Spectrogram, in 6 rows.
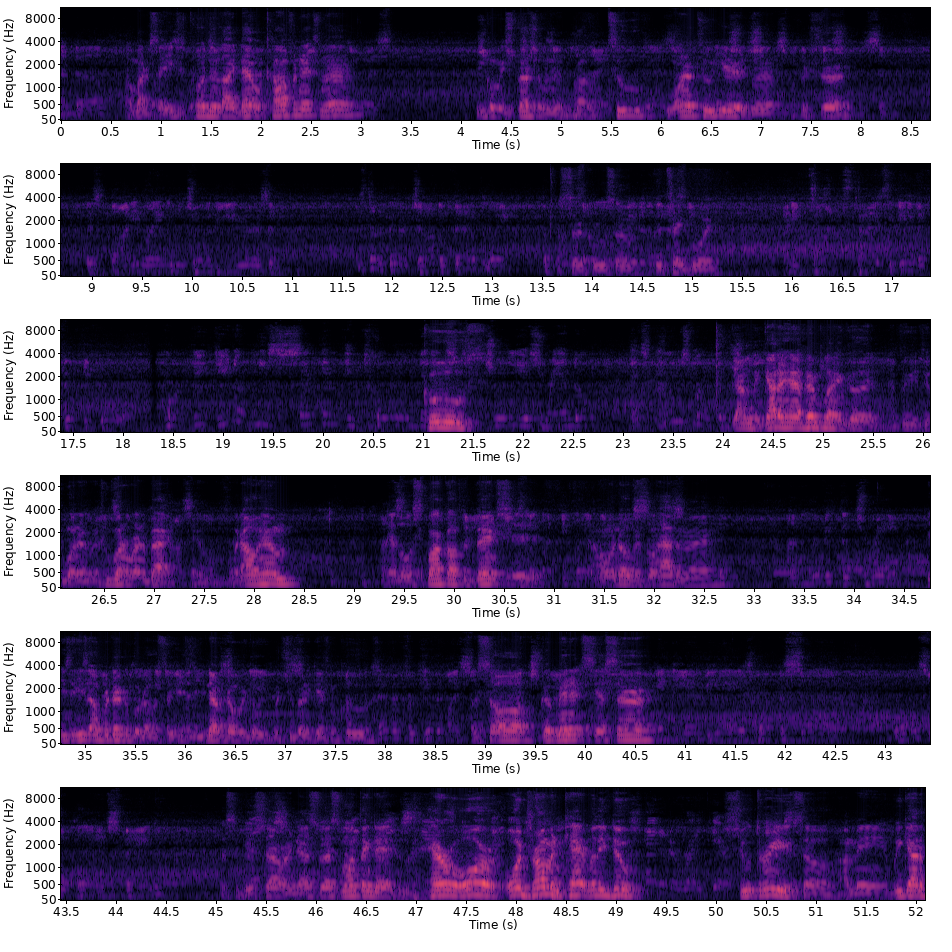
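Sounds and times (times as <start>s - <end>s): faint male speech: 0.0s - 19.1s, 22.9s - 52.0s.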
